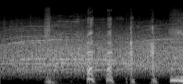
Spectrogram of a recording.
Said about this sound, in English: That might be the first time I've ever gotten the applause. Wow. I feel like you deserve it.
